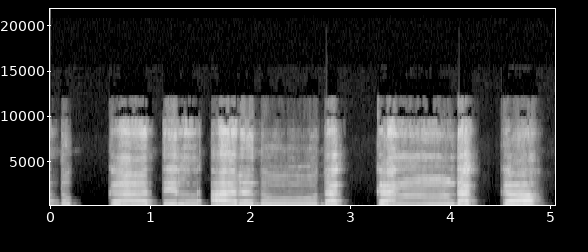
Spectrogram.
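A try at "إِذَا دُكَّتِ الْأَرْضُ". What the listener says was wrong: আরো দু, দু টান, টান হয়ে যাচ্ছে, টান হবে না, খেয়াল করবেন।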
